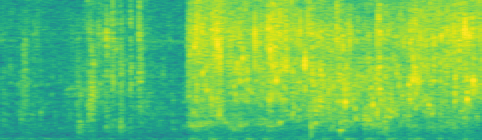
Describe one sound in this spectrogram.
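Water from a hose splashes onto a fish.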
